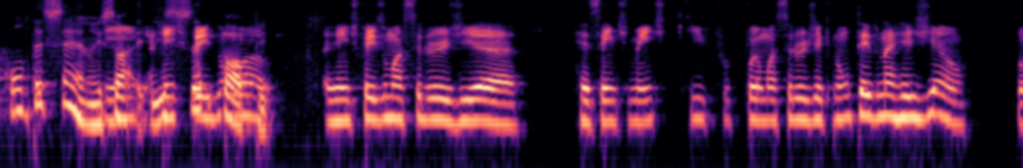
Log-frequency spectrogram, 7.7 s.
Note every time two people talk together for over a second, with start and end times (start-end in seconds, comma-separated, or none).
0.8-2.0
